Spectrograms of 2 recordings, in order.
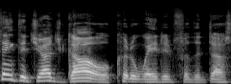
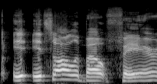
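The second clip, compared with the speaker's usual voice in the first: emphatic; 6 semitones higher, 10 dB louder than usual. Real, not acted. Stressing fairness to his viewers.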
